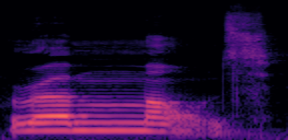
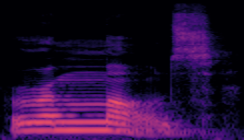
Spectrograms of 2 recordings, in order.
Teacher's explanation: So the stress goes on the second syllable of this name, mo, on that O. So the first vowel, that A, is not defined at all. It's just a schwa.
